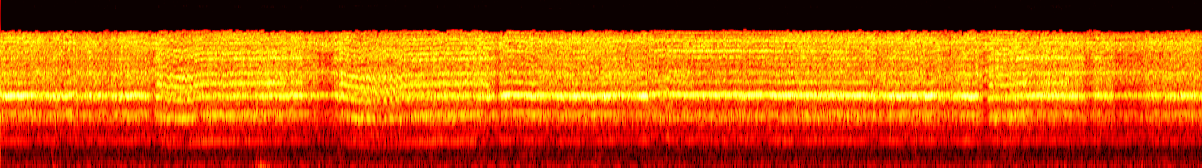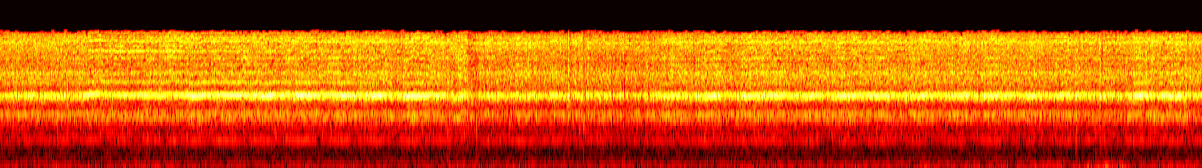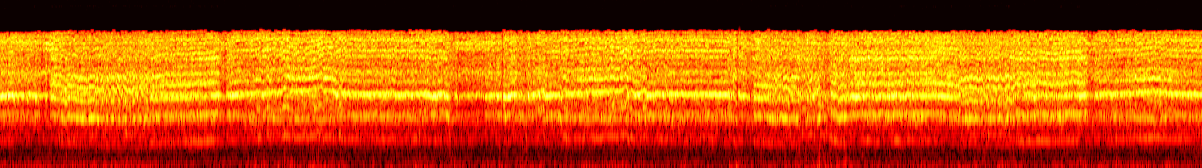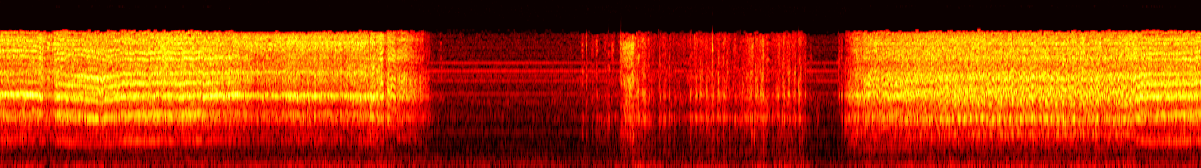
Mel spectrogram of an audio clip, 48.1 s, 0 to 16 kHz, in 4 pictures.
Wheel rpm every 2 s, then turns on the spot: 160, 160, 160, 160, 160, 160, 160, 160, 160, 160, 160, 160, 160, 160, 160, 160, 160, 160, 160, 150, 20, 10, 90, 160.
42-44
